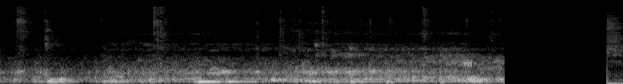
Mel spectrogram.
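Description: Street audio from a home security camera's microphone: a low rumbling noise with a few sharp clicks, cutting off abruptly about five seconds in.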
